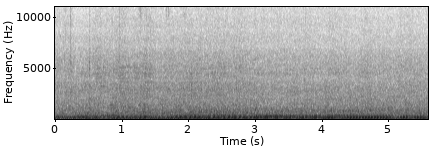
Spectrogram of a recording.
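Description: Mercedes-Benz G63 AMG 6x6's twin-turbo V8 engine running under load as the six-wheeled truck drives through soft sand, its note rising a little a couple of seconds in and then holding steady.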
